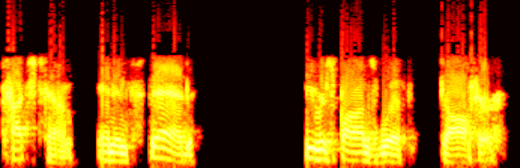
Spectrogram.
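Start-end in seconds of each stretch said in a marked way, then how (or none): 3.7-4.2 a touch of tender warmth. Retold or imitated. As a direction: say it like a loving father. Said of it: "He calls her daughter".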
